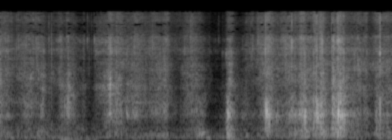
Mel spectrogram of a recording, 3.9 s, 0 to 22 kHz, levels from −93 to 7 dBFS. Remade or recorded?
remade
